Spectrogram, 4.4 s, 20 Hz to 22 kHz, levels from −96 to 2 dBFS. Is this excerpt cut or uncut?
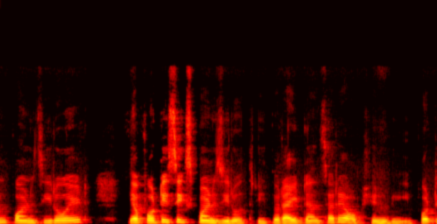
uncut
